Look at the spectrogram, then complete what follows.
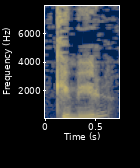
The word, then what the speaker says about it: cumul: Cependant, la consonne finale est quelquefois prononcée. Déficit, déficit, cumul, cumul, sac, sac, donc, donc, amer, amer.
